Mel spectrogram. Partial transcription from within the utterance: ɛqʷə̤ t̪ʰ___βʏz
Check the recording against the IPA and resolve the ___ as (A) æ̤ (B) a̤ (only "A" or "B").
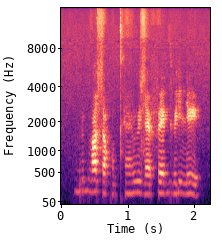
A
